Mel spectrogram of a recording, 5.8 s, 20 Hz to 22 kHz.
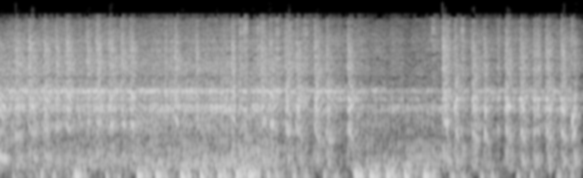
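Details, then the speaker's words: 1986 Suzuki Intruder, clutch switch bypassed: starter churns in fast, uneven pulses with a few sharp pops but never catches, cranking slowing as the battery fades; compression and spark present, battery suspected weak. "we got some poppage it indicates that the cylinders are compressing and that the sparkling valves are sparkling"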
